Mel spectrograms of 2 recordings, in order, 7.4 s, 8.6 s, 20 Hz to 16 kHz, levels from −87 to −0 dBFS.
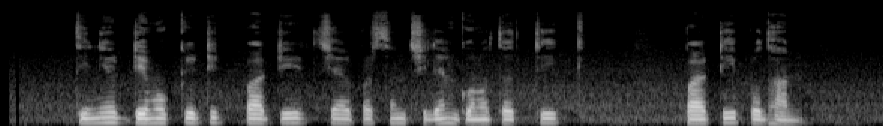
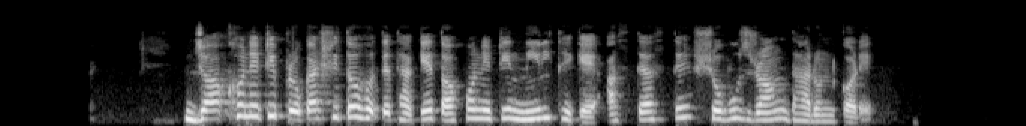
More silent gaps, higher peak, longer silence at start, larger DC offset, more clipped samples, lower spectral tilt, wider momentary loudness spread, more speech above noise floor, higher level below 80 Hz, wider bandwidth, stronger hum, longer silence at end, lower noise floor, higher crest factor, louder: neither; second, -6 dBFS vs 0 dBFS; second, 0.65 s vs 1.55 s; neither; neither; first, -7 dB/octave vs -5.5 dB/octave; about the same, 9 LU vs 7 LU; second, 33 dB vs 48 dB; second, -74 dBFS vs -60 dBFS; first, 10 kHz vs 7.4 kHz; neither; second, 0.65 s vs 1.3 s; second, -57 dBFS vs -62 dBFS; first, 20 dB vs 14 dB; second, -25 LUFS vs -14 LUFS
